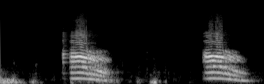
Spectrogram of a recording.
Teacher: اور اسی طرح رو زبان کی نوک کی پشت کو اوپر والے سامنے والے 4 دانتوں کے مسوڑوں سے لگا کر ار اس کو کرتے ہوئے رو میں تکرار بھی آواز آتی ہے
